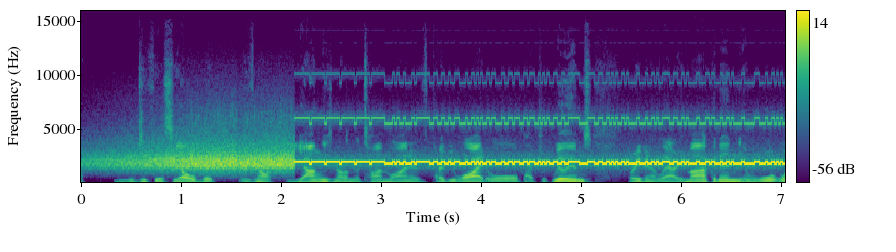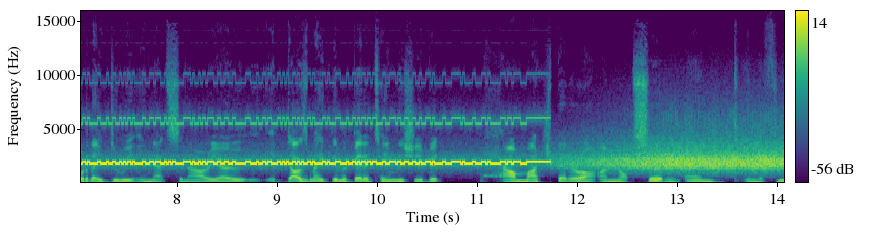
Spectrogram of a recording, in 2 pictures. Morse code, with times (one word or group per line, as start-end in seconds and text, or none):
none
